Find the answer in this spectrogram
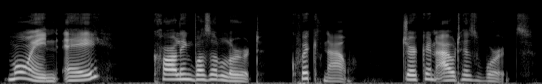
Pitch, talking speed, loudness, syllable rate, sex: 200 Hz, 120 wpm, -20 LUFS, 3.8 syllables/s, female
